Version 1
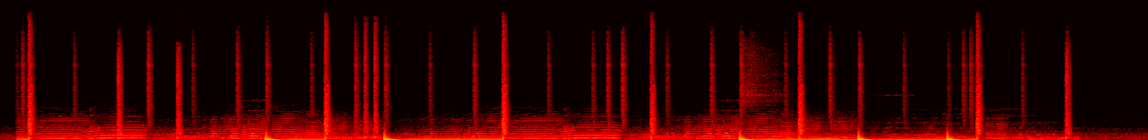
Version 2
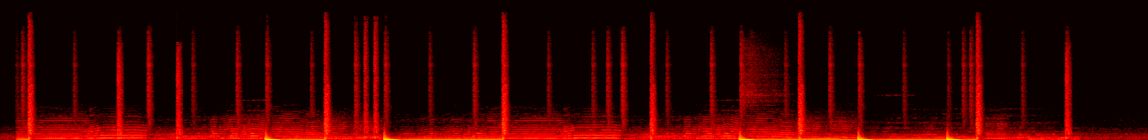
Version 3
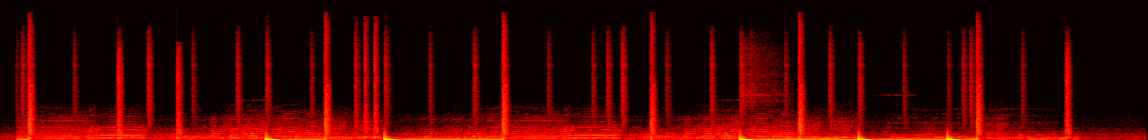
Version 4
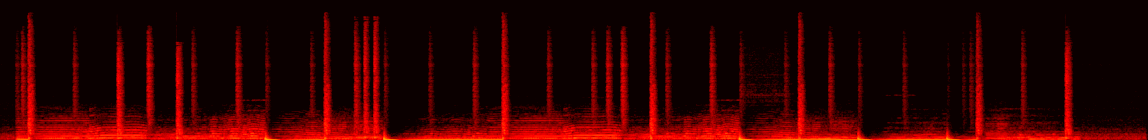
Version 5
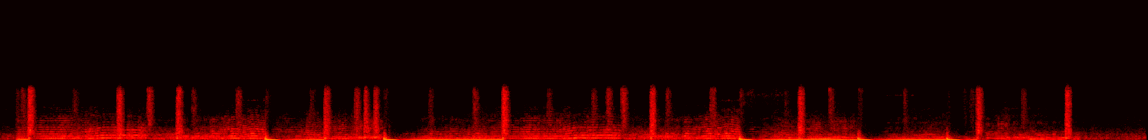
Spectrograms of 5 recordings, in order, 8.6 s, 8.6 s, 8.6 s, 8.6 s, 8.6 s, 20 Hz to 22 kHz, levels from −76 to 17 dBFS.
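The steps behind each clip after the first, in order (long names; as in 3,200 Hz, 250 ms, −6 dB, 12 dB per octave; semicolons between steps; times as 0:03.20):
low-shelf EQ 83 Hz +9 dB; level +1 dB
double-tracking delay 13 ms −12 dB; level +3 dB
downward compressor 4 to 1, threshold −24 dBFS, peak gain reduction 15.5 dB; level −1.5 dB
level −3 dB; Opus 10 kbit/s 48,000 Hz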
